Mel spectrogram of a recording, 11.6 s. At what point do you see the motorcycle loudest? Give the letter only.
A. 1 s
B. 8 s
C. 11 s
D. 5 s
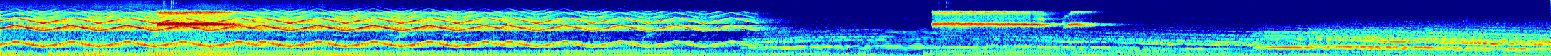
A.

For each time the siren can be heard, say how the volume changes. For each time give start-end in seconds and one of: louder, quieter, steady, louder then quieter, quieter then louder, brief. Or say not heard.
0.0-11.6 quieter then louder.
